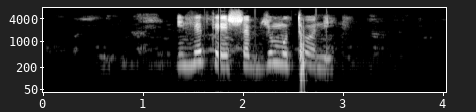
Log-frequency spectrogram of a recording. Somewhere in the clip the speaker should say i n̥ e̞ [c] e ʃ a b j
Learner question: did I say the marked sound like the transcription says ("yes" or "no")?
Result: no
